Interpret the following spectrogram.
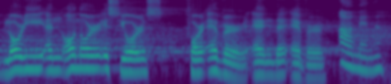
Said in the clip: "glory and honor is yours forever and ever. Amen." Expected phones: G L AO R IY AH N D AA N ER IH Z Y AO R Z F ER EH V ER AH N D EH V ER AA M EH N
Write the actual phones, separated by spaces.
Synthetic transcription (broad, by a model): G L AO R IY AH N D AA N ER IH S Y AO R S F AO EH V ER AH N D EH V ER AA M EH N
